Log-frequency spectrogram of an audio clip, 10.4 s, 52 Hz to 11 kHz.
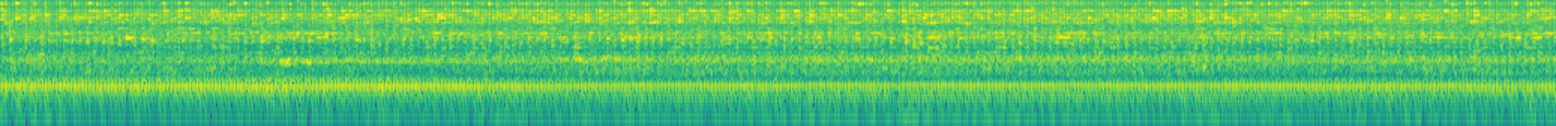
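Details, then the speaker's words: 1954 Johnson 5.5HP outboard, running after 60 years with rebuilt carburetor, reinstalled magneto and heavy oil mix; even, steady two-stroke putter at idle, no misses. Normal idle. "This one sounds really good."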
